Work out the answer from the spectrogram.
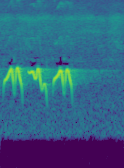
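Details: Rufous-browed peppershrike song: three quick, rich whistled phrases in under a second, each a rising-then-falling two-part slur, followed by silence, with a faint steady high hiss behind.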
